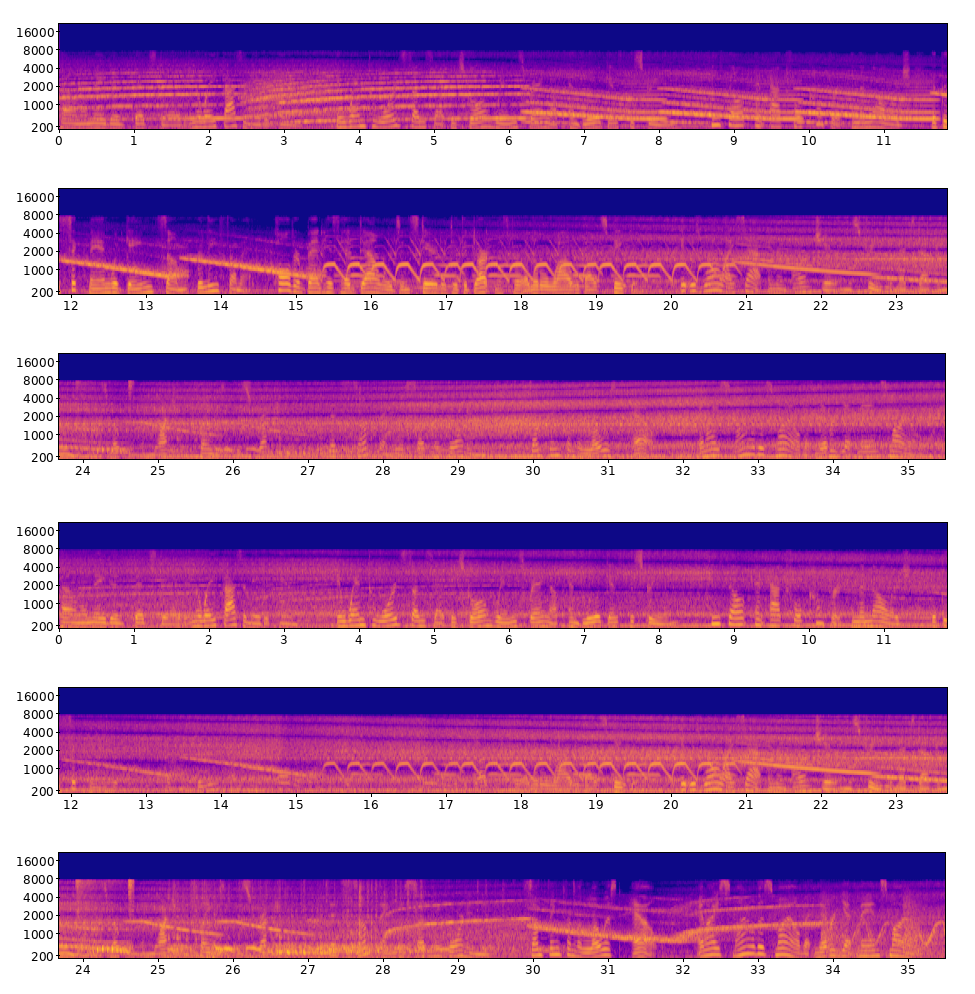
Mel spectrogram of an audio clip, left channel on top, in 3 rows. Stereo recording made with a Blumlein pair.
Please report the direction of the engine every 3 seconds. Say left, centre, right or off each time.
right, right, right, right, right, right, right, centre, centre, left, left, left.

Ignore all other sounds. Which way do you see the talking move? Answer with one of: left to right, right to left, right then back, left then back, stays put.
left then back.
